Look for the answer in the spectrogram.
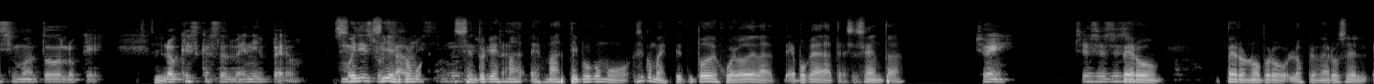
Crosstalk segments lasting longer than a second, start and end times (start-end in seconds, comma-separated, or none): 3.3-5.2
